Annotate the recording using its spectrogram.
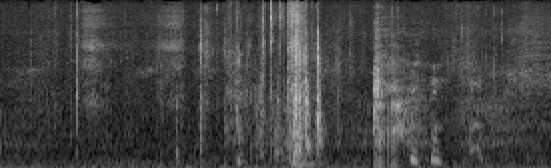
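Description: Plastic water bottle handled and its screw cap twisted open, giving light clicks and crackles. About halfway through comes a short, loud vocal exclamation, followed by a few brief low voice sounds.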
